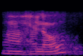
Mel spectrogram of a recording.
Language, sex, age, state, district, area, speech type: Urdu, male, 18-30, Uttar Pradesh, Balrampur, rural, conversation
